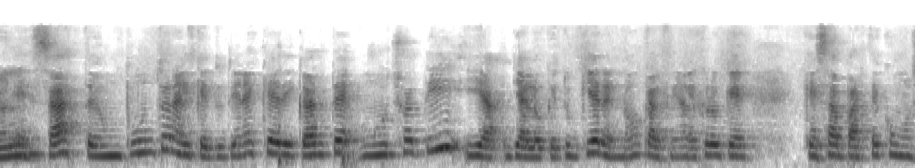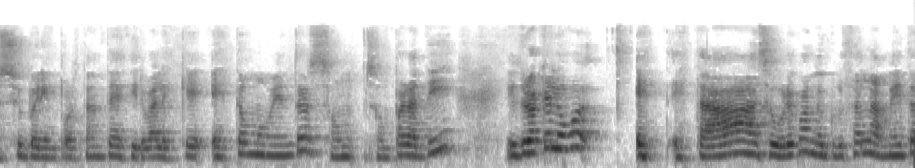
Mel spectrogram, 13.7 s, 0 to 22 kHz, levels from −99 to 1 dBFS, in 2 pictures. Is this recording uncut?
no; 1 cut; at 11.6 s

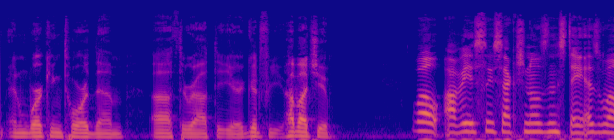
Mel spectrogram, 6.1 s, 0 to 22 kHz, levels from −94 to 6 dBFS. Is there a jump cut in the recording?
no; 0 cuts

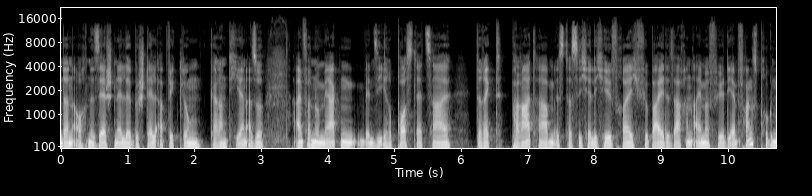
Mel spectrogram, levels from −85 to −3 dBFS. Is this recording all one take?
no; 1 cut; at 6.7 s

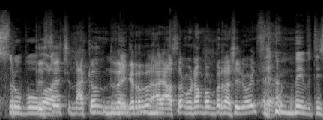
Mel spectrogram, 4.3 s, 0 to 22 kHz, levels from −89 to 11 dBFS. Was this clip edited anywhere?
no; 0 cuts

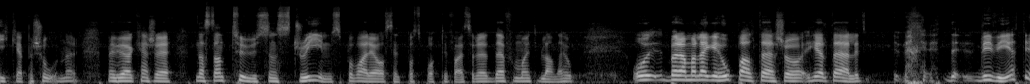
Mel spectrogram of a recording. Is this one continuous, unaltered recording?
yes; 0 cuts

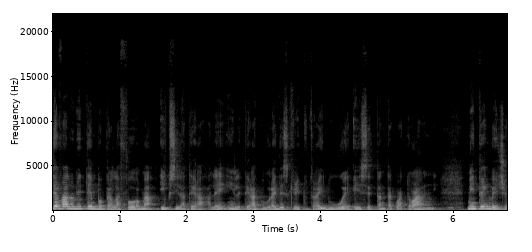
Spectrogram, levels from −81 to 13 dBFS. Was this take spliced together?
no; 0 cuts

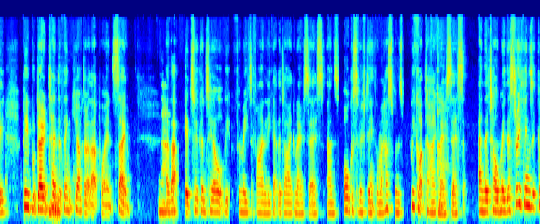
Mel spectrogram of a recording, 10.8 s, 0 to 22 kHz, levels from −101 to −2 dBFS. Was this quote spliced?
yes; 6 cuts; at 1.7 s, 3.6 s, 4.6 s, 5.1 s, 6.8 s, 8.1 s

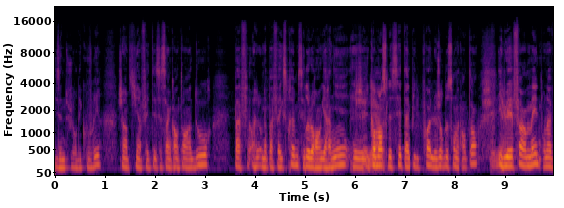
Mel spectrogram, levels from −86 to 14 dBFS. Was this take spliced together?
yes; 4 cuts; at 1.5 s, 5.0 s, 7.1 s, 8.1 s

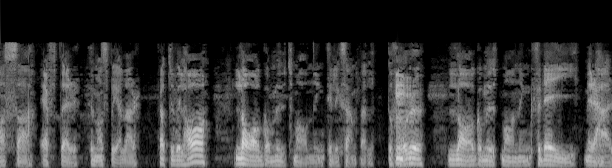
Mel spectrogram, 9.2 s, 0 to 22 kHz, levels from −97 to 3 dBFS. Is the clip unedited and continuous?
yes; 0 cuts

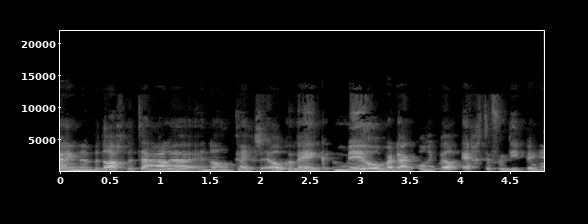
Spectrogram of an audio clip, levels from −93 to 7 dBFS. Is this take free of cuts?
yes; 0 cuts

